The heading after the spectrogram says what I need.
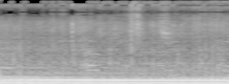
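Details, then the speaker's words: Mitsubishi Eclipse engine after alternator bracket and door lock fixes: steady, even note at one speed with no knocks, ticks or misses, sounds good; normal running. "it definitely sounds good"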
